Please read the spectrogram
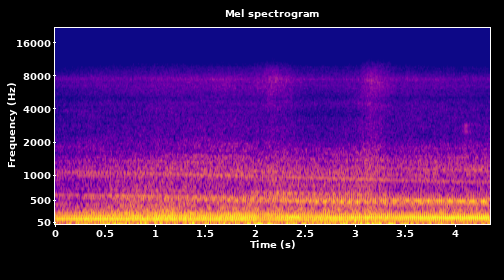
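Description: Modified Honda Grom's small single-cylinder engine running steady at speed, with heavy wind rush over the microphone. The bike is slowing off the throttle from about 70 mph.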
